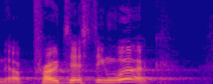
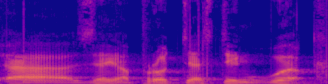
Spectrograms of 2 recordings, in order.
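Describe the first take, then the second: First: Said in the usual way. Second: Low, slow imitation French accent; disdainful French-accented reply, pitched down and unhurried. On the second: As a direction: mimic a Frenchman's drawn-out accented English. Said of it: "kind of French accent".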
